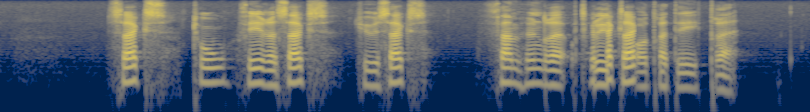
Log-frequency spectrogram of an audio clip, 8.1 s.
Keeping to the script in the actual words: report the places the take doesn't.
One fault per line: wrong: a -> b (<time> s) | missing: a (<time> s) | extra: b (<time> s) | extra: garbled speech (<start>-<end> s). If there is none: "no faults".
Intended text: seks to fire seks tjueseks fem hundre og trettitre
extra: garbled speech (5.7-6.4 s)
